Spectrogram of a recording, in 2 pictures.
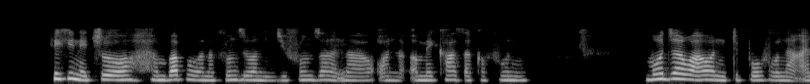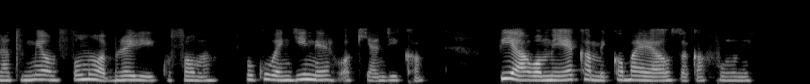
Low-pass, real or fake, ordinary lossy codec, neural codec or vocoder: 5.4 kHz; fake; Opus, 24 kbps; codec, 24 kHz, 0.9 kbps, WavTokenizer, medium speech release version 1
